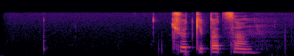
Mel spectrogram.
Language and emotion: Russian, neutral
